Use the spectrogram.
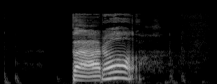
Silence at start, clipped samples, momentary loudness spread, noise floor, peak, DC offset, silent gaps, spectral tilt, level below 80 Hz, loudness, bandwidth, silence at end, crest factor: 0.75 s; under 0.1%; 9 LU; -68 dBFS; -6 dBFS; under 0.1%; none; -3 dB/octave; -64 dBFS; -21 LUFS; 11.5 kHz; 0.85 s; 18 dB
